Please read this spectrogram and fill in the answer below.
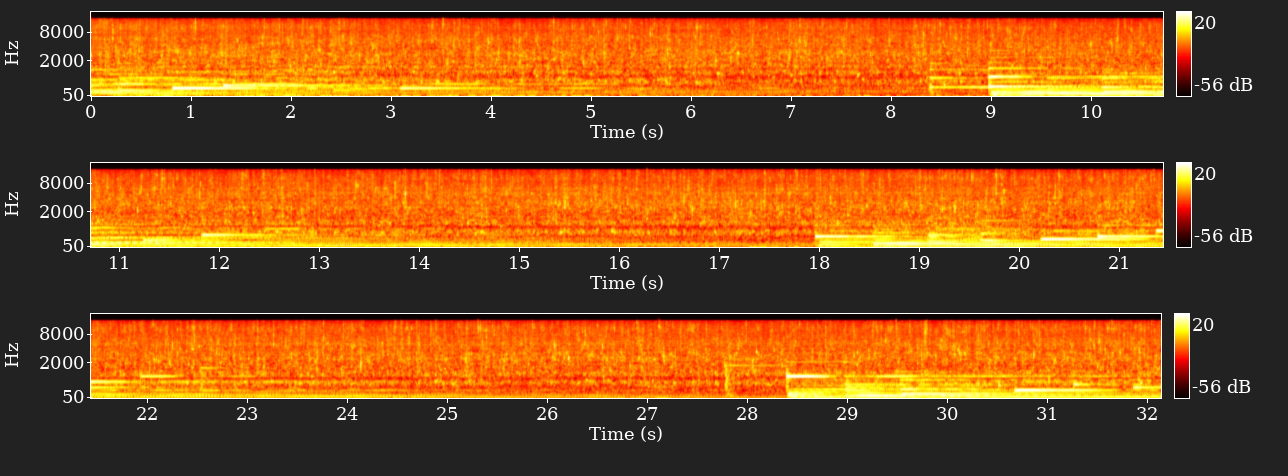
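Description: Slow, soft solo piano music over a steady rush of running stream water. A fuller chord with a deep bass note starts a new phrase three times: about nine seconds in, at about eighteen seconds, and near the end.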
